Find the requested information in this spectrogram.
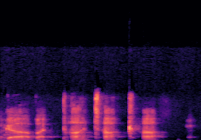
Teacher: P's, T's, and K's are aspirated. They have that puff of air, but B's, D's, and G's don't.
